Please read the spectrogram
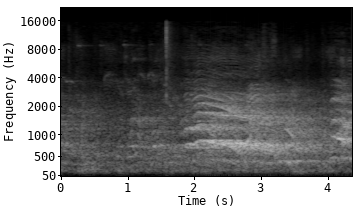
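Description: Kickboxing strikes landing in the ring: a sharp smack about a second and a half in, with duller thuds around it. Right after the smack, loud shouting from voices around the ring.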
